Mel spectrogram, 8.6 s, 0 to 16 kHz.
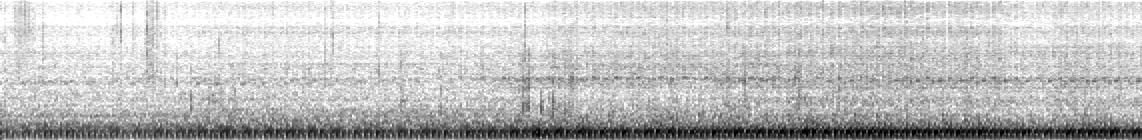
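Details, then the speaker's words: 2008 BMW 116i, 1.6 petrol, brought in for rough idle and suspected misfire with ECU code 29D0. Engine idles then revs with an extra raw puffing edge from a split in the exhaust just after the flexi pipe, fumes felt by hand. Exhaust leak. "okay don't know how good you could see that there is definitely a split in the exhaust right there I can put my hand I can feel the the fumes coming through"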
